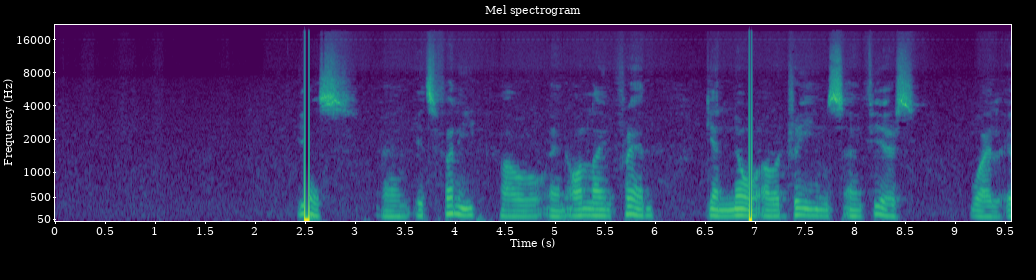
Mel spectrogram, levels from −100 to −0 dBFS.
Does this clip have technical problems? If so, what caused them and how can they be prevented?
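Yes. The speech has two invalid numbers at full scale faults. The first runs from 2.50 to 2.54 s, about 43 ms, which fits a 2048-sample block. The second runs from 6.94 to 6.97 s, about 21 ms, which fits a 1024-sample block. It falls between "an online friend can" and "our dreams and". Each is a sharp, very loud bang. A calculation produced infinite or invalid values, and the output was pinned to maximum level for the block. Prevent it by checking each processing stage for invalid values and replacing them with silence before output.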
